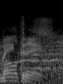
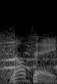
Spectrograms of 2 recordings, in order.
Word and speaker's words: Maltais: How do you pronounce that? Maltais. Maltais.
